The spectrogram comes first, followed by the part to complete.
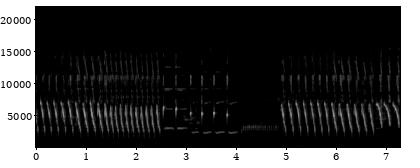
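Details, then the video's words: Lively canary singing meant to prompt other canaries to sing, with rapid repeated downward-sweeping chirps, a pause of flat whistled notes and a short trill, then another fast chirping burst. "Suara burung kenari GACOR Cuit cuit nembak AMPUH ‼️ cocok untuk pancingan kenari lain"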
